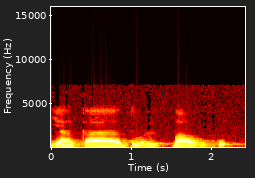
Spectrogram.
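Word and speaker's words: يكاد البرق: Contohnya yakadul barqu, di situ ada ro sukun didahului ba berharokat fathah, makanya dibaca tebal. Cara membacanya seperti tadi, yakadul barku.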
